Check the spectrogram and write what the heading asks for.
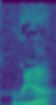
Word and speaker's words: Rea: It's Rhea, R-E-A.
